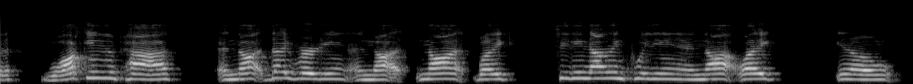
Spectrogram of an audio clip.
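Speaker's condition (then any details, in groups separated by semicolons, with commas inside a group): Cerebral palsy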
